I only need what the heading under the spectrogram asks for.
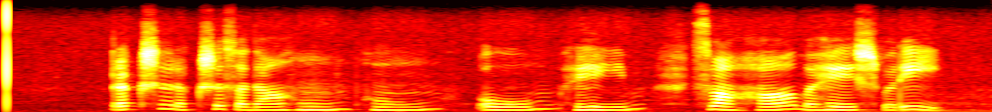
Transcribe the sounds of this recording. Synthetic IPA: ɾɐkʂɐɾɐkʂɐsɐd̪aːɦũhum | oːmheːmsʋaːhaːmɐɦeːʃʋɐɾiː

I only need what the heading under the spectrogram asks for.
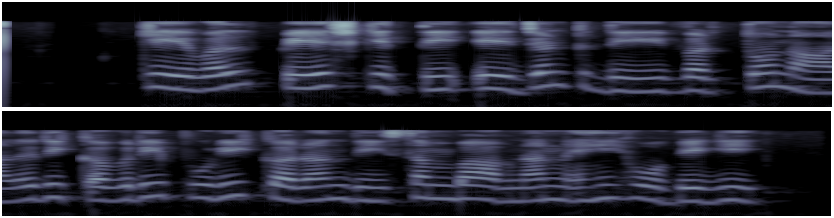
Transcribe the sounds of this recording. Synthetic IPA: keːʋəlpeːʃkit̪iːʔeːd͡ʒəɳʈd̪iːʋəɾt̪õːnaːlɾɪkəʋɾiːpuːɾiːkəɾənd̪iːsəmbʱaːʋnaːnəɦĩːɦoːʋeːɡiː

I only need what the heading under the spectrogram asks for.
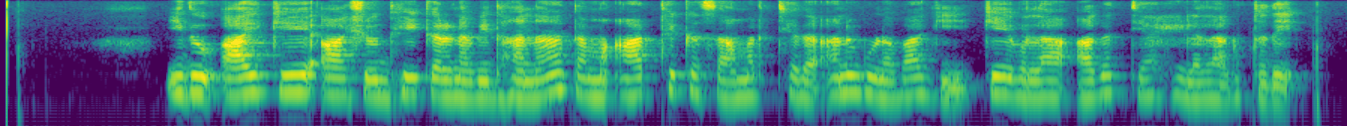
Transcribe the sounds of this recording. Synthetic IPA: id̪uʔaːjkeaːʃod̪ʱiːkɐɾɐɳɐʋid̪ʱaːnɐt̪ɐmːɐʔaːɾt̪ʰikɐsaːmɐɾt̪ʰjɐd̪ɐ̰ʔɐnuɡuɳɐʋaːɡḭkɛːʋɐlɐʔɐɡɐt̪jɐhɛːɭɐlaːɡut̪ːɐd̪e

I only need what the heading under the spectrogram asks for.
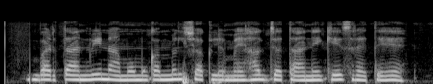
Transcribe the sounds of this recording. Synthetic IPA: bɐɾt̪aːnʋinaːmõmʊkəmːɪlʃɐklmẽɦɐk̚d͡ʒɐt̪aːnekeːsɾɛɦt̪eɦɛ̃ː

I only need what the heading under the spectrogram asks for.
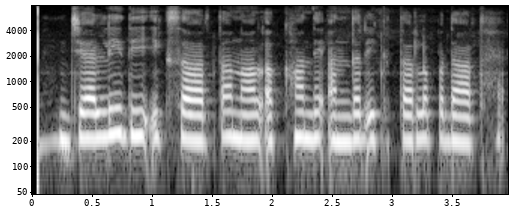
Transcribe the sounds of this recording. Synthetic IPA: d͡ʒɛːlːiːd̪iːʔɪksaːɾt̪ãːnaːlʔəkʰːãːd̪eːʔənd̪əɾɪkt̪əɾlpəd̪aːɾt̪ʰɦɛː

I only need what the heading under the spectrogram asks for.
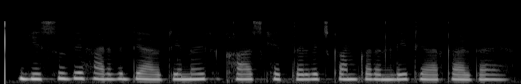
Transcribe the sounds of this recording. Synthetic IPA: jiːsud̪eːɦəɾʋɪd̪jaːɾt̪inũɪkːʰaːskʰeːt̪əɾʋɪt͡ʃkəmkəɾənləit̪jaːɾkəɾd̪aːɦɛː

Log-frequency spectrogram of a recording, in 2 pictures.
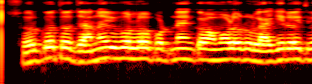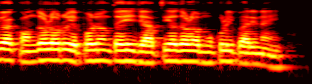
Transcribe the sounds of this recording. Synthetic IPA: soɾɡot̪ɔd͡ʒanɔbibɔlɔpɔʈnajɔŋkɔːmɔɭɔɾulaɡiɾɔɦit̪ʰibakɔnd̪ɔɭɔɾuepɔɾd͡ʒɔnt̪ɔeɦid͡ʒat̪ijɔd̪ɔɭɔmukuɭipaɾina̰ɦḭ̃

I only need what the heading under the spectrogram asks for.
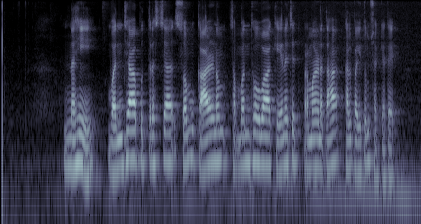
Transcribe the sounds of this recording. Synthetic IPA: nɐɦi | ʋɐnd̪ʱjaːput̪ɾɐsjɐsʋɐmkaːɾɐɳɐmsɐmbɐnd̪ʱoːʋaːkeːnɐt͡ʃit̪pɾɐmaːɳɐt̪ɐɦɐ̆kɐlpɐjt̪umʃɐkjɐt̪eː

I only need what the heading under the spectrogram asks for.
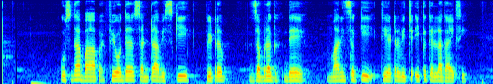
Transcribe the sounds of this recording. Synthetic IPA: ʊsd̪aːbaːppʰɪjoːd̪əɾsəɳʈɾaːʋɪskiː | pɪʈəɾ | zəbɾəɡd̪eː | maːɾɪnsəkːiːt̪ʰieːʈəɾʋɪt͡ʃɪkːɛlːaːɡaːeksiː

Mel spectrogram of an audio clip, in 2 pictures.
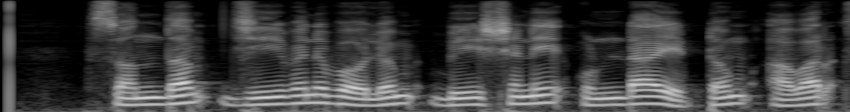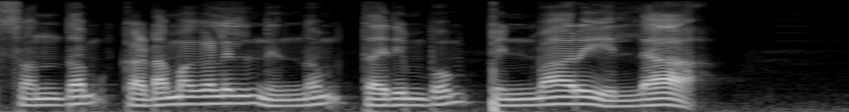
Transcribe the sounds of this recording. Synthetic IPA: swɐnd̪ɐmd͡ʑiːʋɐnubo̞ːlumbiːʂɐɳiʔuɳɖaːjiʈːumɐʋɐrswɐnd̪ɐmkɐɽɐmɐɣɐɭilninːumt̪ɐɾimbumpinmaːrijilːɐ

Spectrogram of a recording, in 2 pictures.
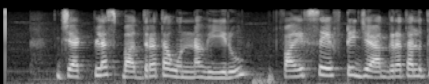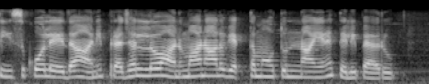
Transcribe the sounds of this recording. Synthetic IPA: d͡ʒɐʈ̚plɐsbɐd̪ɾɐt̪ɐunːɐʋiːɾupʰɐjɾse̞ːpʰʈid͡ʒaːɡɾɐt̪ɐlut̪iːsukoːlɛːd̪aːɐnipɾɐd͡ʒɐlːo̞ːɐnumaːnaːluʋjɐk̚t̪ɐmɐwut̪unːaːjɐnit̪e̞lipaːɾu

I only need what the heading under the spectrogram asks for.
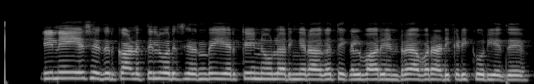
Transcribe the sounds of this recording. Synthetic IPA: lɪneːjɐsɛðɪɾkaːlɐt̪ːɪlɔɾɯsɪɾɐnd̪ɐɪjɐrkɐɪnuːlɐɾɪŋɐɾaːɣɐt̪ɪɣɐɭʋaːɾɛndrɯɐʋɐɾɐɽɪkːɐɽɪkːuːrɪjɐðɯ

